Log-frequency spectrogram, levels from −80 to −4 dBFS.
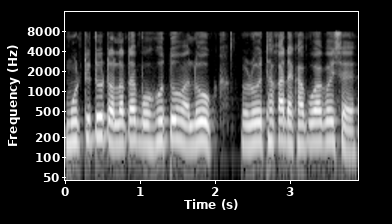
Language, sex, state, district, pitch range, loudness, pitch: Assamese, male, Assam, Hailakandi, 160-175 Hz, -14 LUFS, 170 Hz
